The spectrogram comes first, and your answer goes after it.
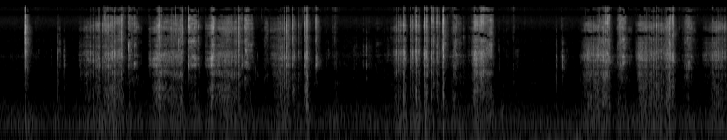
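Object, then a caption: Bar of soap scraped with a knife blade. A utility knife blade scrapes shavings off the edges of a dry, solid cream bar soap held in the hand. Bursts of crisp, bright scraping and shaving come in quick strokes, separated by short quiet gaps. The sound is dry, with almost no low end and no ring after each stroke.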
